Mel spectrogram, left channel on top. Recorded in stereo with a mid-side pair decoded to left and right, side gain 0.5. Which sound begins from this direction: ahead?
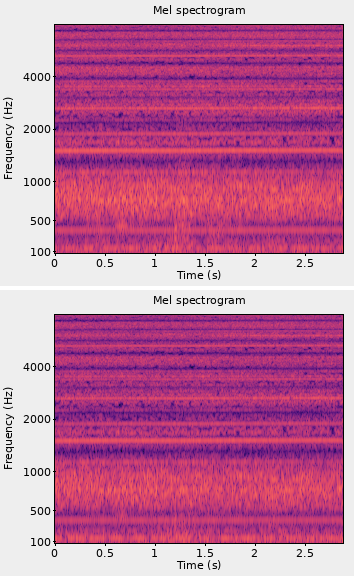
A machine running, at 0.0 s.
